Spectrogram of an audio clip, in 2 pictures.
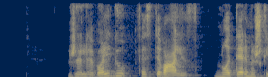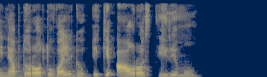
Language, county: Lithuanian, Utena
